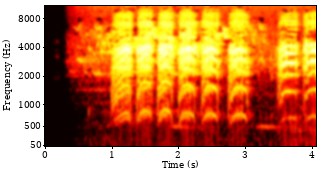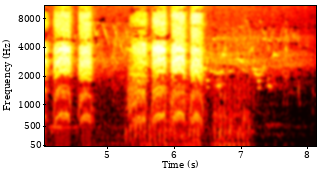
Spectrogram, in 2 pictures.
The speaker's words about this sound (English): yellow-headed blackbird.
